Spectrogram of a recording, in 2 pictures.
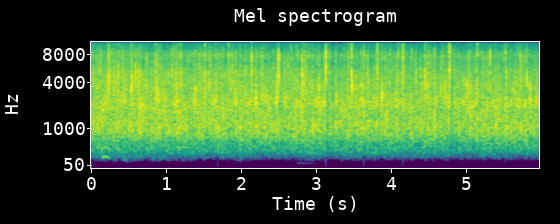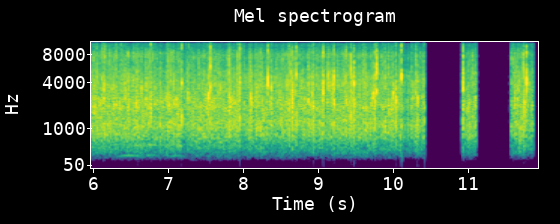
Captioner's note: applause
